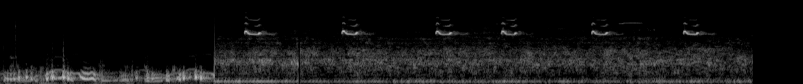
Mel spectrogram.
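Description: Rock pigeon cooing for about two seconds, then an abrupt switch to a killdeer calling: six sharp, high notes about once a second over a steady background hiss, cutting off shortly before the end.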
